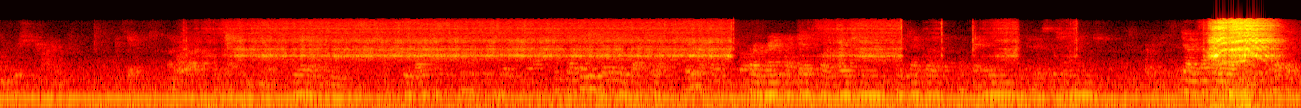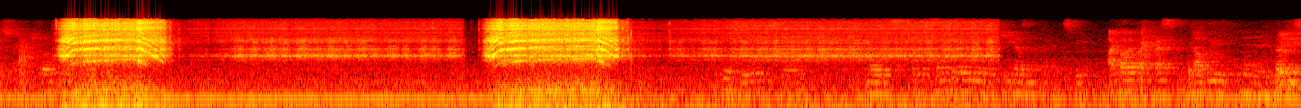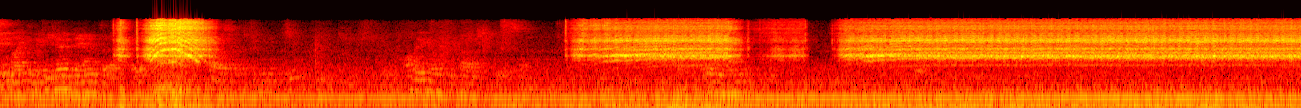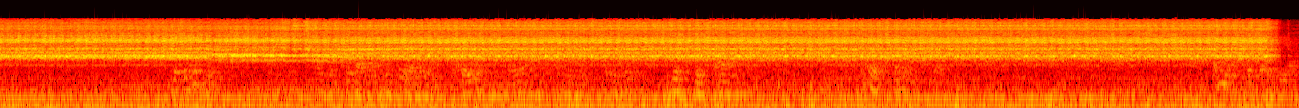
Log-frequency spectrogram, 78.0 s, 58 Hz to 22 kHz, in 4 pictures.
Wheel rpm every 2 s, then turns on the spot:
0, 0, 20, 20, 20, 10, 20, 0, 0, 50, 120, 10, 20, 90, 80, 20, 20, 10, 0, 0, 30, 10, 0, 10, 60, 20, 60, 70, 70, 70, 70, 70, 70, 70, 70, 70, 70, 70, 60.
4-14 22-26 28-36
